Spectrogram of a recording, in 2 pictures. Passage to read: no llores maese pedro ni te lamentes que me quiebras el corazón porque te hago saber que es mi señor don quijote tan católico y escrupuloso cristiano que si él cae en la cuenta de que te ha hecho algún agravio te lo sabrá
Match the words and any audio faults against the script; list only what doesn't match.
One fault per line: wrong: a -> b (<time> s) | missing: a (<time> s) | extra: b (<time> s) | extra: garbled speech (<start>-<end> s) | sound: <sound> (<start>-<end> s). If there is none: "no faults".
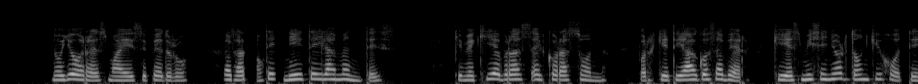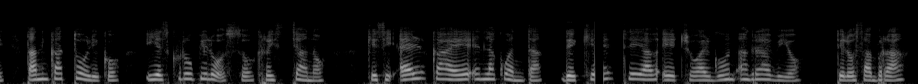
extra: garbled speech (2.2-2.8 s)
sound: dropout (15.1-15.2 s)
